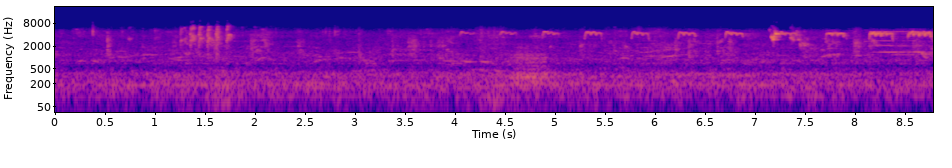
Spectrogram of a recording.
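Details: Budgerigar (Melopsittacus undulatus) giving quick, high chirps and scratchy chatter over a steady low background hum.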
